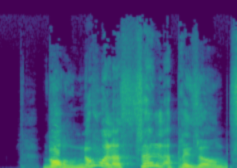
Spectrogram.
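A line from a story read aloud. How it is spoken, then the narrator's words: Exclaimed. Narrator (French): s'écria Ferdine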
